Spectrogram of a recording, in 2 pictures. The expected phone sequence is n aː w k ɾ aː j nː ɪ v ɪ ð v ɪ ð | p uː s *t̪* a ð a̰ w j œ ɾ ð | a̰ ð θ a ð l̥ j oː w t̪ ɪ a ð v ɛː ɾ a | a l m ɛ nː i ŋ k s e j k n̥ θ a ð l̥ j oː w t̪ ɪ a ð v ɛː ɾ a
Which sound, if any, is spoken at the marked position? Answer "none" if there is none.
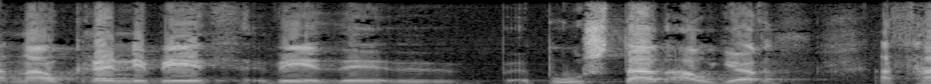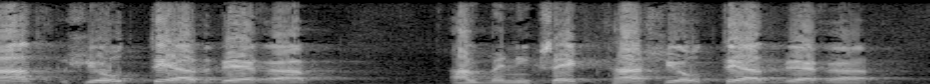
t̪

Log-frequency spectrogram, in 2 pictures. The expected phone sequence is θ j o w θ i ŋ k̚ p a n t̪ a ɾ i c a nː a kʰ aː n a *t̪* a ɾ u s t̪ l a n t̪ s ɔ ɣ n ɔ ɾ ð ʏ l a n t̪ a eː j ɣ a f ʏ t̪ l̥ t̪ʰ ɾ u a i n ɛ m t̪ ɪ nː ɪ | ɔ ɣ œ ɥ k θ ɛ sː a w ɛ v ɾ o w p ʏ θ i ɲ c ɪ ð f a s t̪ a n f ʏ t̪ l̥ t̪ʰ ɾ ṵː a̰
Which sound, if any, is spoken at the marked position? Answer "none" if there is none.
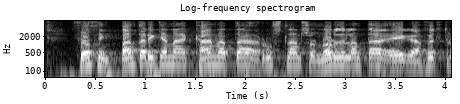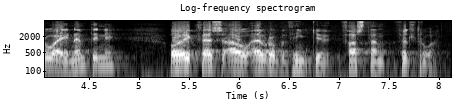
t̪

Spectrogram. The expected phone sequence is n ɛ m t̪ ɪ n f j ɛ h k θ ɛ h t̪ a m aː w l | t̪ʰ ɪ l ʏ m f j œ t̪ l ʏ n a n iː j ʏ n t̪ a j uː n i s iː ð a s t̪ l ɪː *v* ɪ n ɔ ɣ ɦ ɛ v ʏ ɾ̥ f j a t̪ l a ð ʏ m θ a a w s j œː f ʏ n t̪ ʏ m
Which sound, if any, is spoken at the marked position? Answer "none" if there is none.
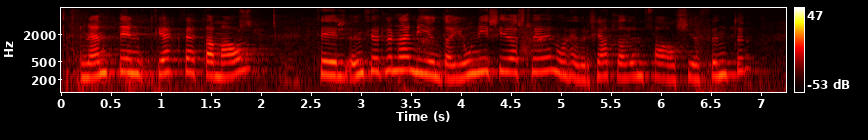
ð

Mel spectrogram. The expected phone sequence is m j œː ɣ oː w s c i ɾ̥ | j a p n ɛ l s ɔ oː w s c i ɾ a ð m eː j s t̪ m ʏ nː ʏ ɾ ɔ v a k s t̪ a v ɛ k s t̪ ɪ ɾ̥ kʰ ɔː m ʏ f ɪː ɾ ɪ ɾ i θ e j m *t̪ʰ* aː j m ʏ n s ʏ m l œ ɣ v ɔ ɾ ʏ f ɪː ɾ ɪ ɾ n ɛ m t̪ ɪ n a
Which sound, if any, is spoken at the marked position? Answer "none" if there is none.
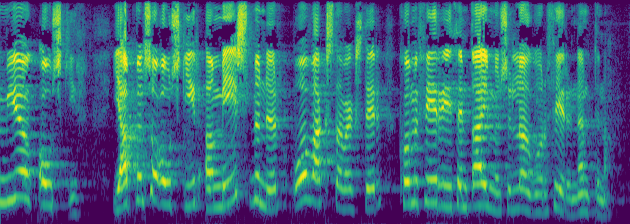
t̪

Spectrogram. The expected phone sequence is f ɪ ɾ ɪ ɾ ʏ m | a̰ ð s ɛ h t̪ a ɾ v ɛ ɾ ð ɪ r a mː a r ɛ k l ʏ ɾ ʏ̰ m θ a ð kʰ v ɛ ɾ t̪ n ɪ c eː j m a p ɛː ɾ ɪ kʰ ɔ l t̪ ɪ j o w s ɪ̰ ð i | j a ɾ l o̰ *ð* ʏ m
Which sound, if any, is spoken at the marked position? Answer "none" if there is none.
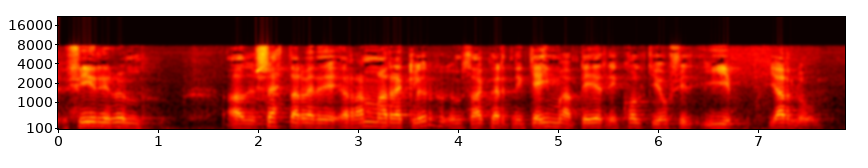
ɣ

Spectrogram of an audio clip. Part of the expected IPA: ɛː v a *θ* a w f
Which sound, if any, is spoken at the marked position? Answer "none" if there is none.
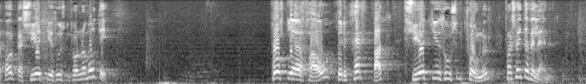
θ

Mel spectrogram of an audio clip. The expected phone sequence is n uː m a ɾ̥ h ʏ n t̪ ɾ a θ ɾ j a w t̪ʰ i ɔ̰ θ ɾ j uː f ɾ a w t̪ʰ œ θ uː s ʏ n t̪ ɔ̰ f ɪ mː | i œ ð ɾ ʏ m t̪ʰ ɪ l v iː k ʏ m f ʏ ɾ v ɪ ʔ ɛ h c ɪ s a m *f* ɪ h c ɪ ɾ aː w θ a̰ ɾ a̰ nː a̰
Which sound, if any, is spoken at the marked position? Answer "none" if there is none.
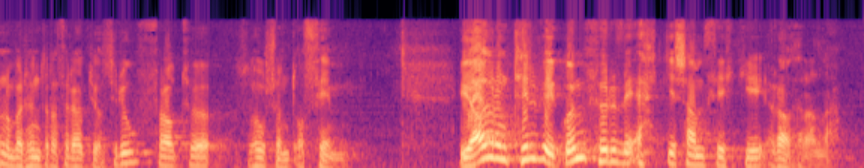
θ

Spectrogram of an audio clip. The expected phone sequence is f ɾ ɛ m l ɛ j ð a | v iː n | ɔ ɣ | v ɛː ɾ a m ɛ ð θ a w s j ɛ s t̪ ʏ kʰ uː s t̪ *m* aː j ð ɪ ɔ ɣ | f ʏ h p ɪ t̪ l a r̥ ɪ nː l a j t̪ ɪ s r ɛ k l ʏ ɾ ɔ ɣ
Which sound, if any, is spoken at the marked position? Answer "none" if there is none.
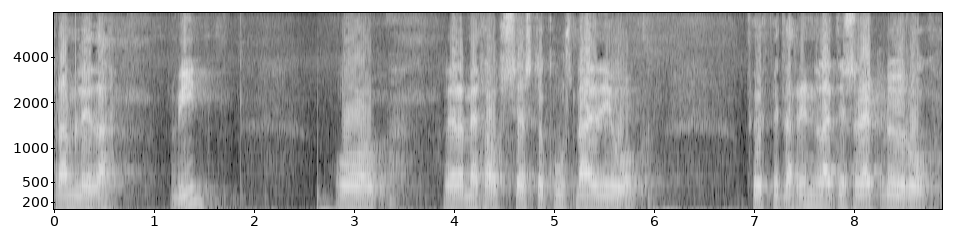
n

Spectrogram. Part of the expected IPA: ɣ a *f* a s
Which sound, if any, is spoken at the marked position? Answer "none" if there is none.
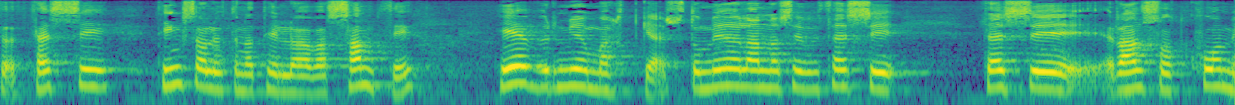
v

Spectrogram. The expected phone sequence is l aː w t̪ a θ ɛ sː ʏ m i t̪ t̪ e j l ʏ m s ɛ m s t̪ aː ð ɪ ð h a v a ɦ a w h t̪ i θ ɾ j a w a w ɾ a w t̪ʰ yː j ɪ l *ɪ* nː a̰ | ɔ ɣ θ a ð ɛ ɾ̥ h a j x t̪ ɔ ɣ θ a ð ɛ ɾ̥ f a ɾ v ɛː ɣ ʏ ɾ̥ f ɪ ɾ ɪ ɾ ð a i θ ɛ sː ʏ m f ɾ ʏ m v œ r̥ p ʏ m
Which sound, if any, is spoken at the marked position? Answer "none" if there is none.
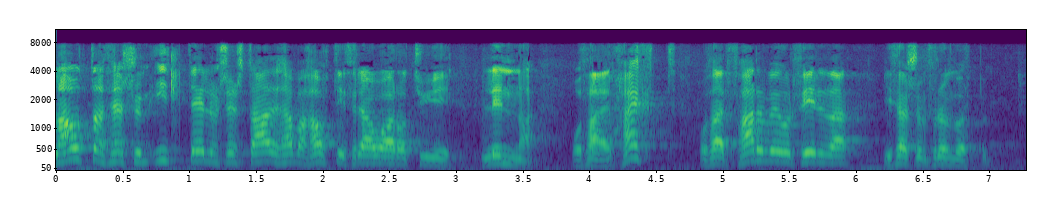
ɪ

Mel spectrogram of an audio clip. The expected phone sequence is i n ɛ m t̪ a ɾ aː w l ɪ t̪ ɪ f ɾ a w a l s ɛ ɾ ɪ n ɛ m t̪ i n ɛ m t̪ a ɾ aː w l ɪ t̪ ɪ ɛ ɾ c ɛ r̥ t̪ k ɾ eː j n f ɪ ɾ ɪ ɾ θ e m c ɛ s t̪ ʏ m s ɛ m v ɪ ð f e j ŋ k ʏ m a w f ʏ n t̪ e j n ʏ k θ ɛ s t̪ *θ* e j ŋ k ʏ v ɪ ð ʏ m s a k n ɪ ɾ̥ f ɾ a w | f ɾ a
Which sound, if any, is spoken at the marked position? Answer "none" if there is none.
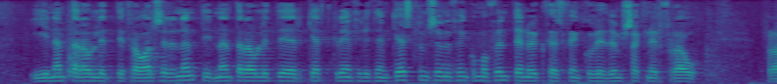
f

